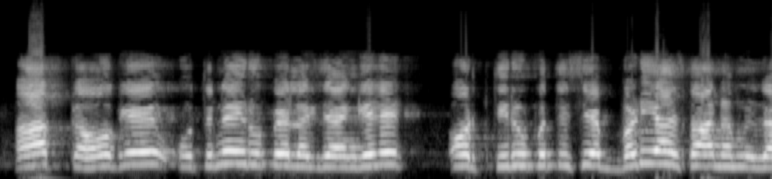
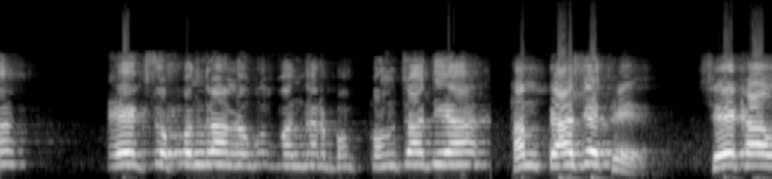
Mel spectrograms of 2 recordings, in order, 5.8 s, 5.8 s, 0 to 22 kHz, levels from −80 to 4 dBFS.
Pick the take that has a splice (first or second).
second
